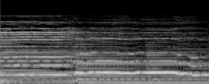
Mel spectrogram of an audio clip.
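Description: A woman singing held, wordless notes into a microphone over a steady instrumental accompaniment; the note steps up in pitch about a third of the way in and comes back down near the end.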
